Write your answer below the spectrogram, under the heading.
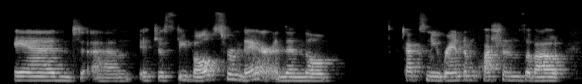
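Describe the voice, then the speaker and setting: A woman speaks in a normal speaking voice at a moderate pace and medium pitch. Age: 40s. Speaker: fitness trainer and life coach. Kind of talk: interview.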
